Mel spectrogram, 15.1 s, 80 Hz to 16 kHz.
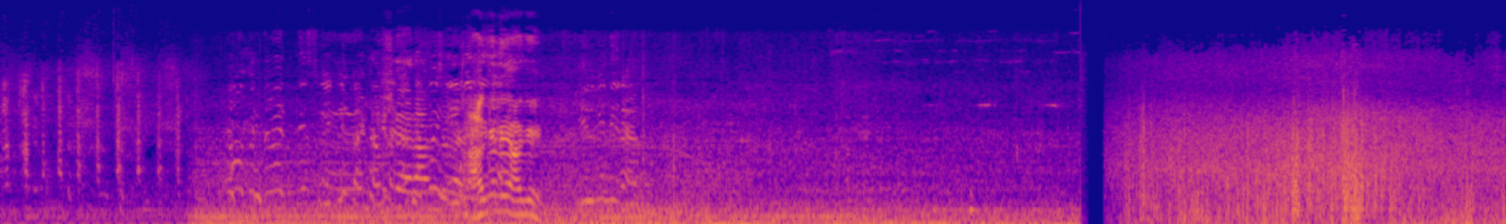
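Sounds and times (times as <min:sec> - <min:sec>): wind buffeting microphone: 0:11.1 - 0:15.0.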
